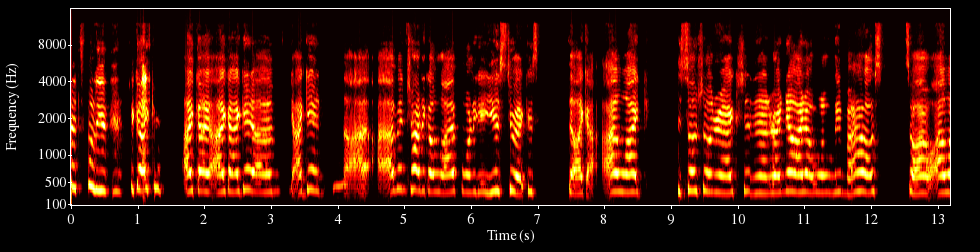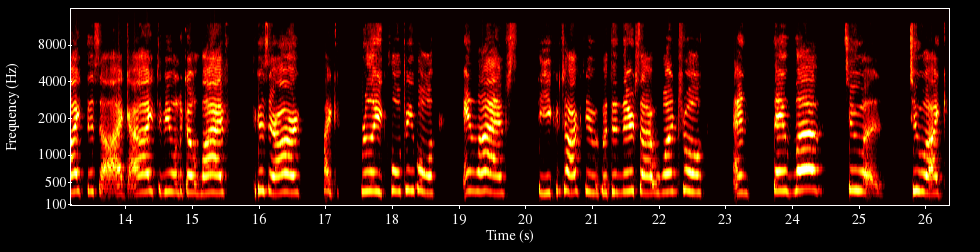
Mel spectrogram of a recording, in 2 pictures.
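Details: Speech difficulty in a woman with cerebral palsy who says talking is hard for her.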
